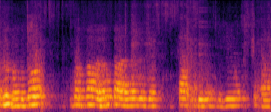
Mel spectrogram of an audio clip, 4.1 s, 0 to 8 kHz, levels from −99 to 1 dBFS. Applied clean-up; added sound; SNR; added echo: neural separator model SepFormer DNS4.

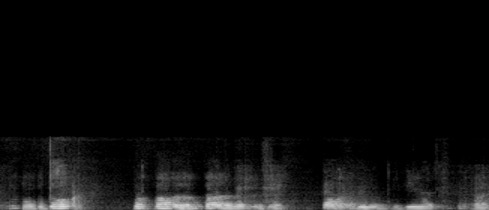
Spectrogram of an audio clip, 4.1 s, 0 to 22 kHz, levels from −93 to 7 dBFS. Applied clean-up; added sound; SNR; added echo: neural mask model DeepFilterNet 3.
